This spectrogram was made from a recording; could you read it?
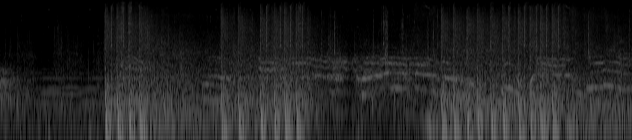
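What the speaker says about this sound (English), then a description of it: "those shots all missed" Video game gunfire in a survival PvE match: after a quiet start, a sudden burst of rapid shots turns into sustained automatic fire that crackles on loud and steady, with voices mixed in underneath.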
